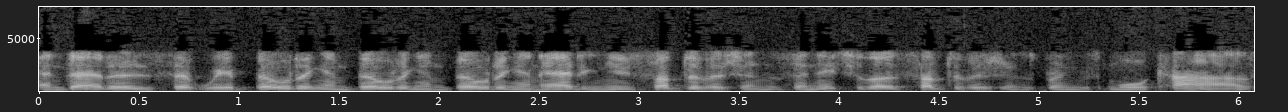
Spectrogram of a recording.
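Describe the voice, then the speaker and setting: With a New Zealand accent, a man talks at a fairly quick pace with hardly any pauses, his fairly low voice showing ordinary pitch variation. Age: old. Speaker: newspaper columnist. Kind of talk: casual radio chat. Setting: phone call. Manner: halting.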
